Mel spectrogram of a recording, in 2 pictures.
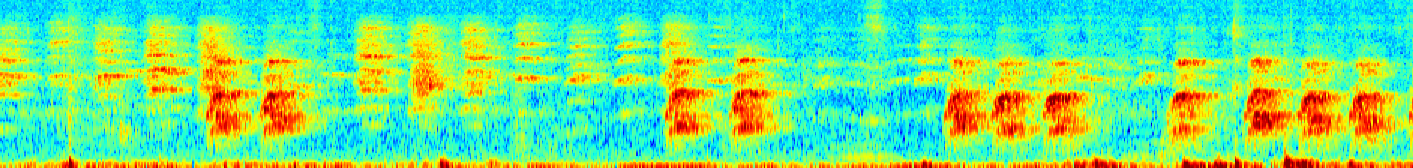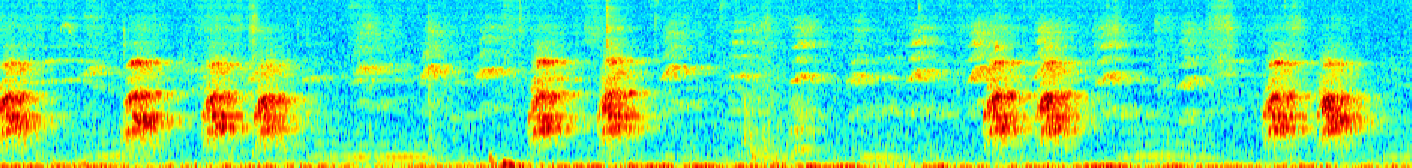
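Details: A new litter of nine-week-old Malshi puppies, boys and girls, at a UK breeder. High-pitched yips and small barks come in quick clustered bursts, several per second, overlapping as though from more than one pup, over low thumps and handling noises.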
